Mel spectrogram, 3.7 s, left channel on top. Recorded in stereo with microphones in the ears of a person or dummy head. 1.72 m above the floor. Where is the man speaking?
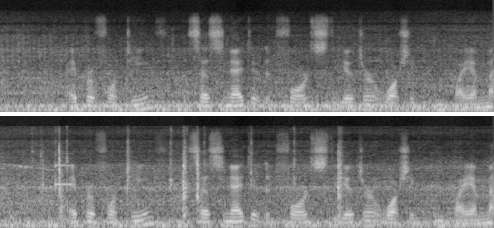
5° right (ahead or behind).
